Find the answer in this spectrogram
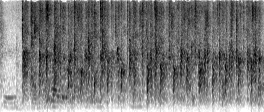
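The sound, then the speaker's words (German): An audience breaks into sustained applause after a brief moment of quiet, a dense, steady crackle of many hands clapping with a few voices faintly mixed in. “Deshalb würde ich einfach mal klatschen.”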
